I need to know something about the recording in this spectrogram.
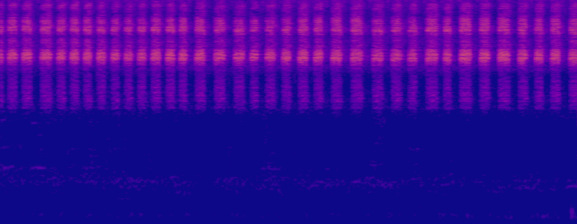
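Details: Cicadas singing on a summer morning: a dense, high, buzzy drone pulsing steadily about five times a second, with nothing else standing out.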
